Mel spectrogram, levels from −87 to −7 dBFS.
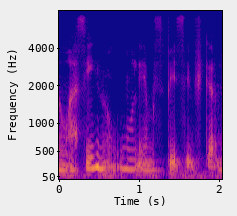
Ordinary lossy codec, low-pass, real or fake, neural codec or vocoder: none; 7.2 kHz; fake; codec, 24 kHz, 1.2 kbps, DualCodec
